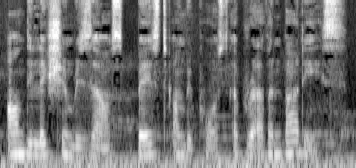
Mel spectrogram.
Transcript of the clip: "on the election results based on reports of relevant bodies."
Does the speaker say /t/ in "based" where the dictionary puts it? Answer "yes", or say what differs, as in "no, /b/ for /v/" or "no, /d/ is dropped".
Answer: yes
